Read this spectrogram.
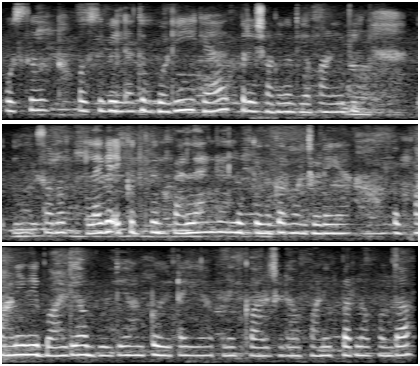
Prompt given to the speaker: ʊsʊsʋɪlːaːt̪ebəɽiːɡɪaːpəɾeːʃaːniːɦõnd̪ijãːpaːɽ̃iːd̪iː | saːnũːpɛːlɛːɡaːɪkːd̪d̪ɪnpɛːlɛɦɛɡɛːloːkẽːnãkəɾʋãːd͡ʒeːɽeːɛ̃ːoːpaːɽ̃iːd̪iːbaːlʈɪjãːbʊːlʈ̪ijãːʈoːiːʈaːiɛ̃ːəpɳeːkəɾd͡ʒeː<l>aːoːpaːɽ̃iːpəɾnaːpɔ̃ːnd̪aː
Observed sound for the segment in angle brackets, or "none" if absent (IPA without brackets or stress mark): ɽ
